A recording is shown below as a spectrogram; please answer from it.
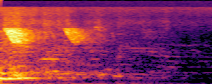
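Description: A single short pigeon call held in the hand, a brief close coo that fades quickly into silence.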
